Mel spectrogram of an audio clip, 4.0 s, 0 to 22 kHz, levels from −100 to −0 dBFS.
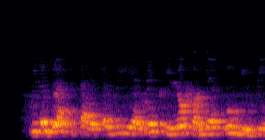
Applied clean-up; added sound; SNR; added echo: none; none; none; reverberation time 0.7 s.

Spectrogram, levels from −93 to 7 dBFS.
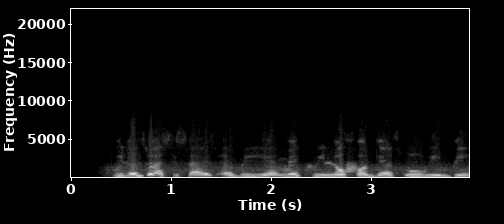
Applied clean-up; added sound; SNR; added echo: none; none; none; none.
